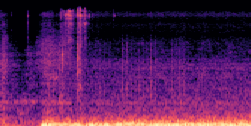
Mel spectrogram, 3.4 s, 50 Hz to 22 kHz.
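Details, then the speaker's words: Suburban with Vortec 5.7 V8 after 3-day crank-no-start fix, loose manifold pressure sensor tightened: starts instantly and settles into deep steady rumble, no misses; healthy. "Instantaneous ignition."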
